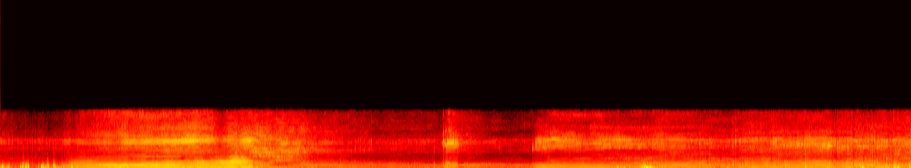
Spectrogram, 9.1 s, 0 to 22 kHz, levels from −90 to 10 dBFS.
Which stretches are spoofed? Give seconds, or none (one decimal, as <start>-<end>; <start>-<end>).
3.7-9.1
